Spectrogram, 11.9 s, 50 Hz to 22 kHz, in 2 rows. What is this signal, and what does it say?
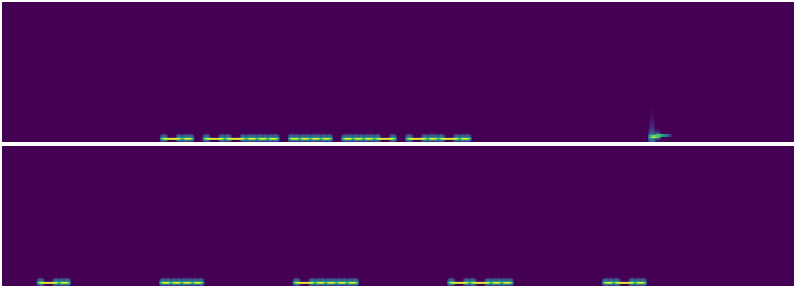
Morse code, heard as a keyed tone, about 30 wpm, spaced as for 15 wpm, 700 Hz. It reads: N7HVC NH6ZR
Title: USA Call Signs - 5 Characters - 6x Character Spacing - 30wpm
